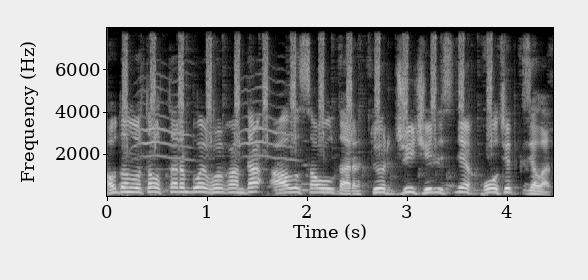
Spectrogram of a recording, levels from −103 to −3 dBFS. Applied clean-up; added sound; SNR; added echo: classical method log-MMSE.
